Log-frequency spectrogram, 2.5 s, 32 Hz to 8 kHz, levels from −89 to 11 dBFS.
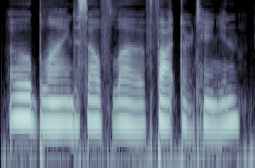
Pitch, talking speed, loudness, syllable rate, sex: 140 Hz, 140 wpm, -17 LUFS, 3.5 syllables/s, female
